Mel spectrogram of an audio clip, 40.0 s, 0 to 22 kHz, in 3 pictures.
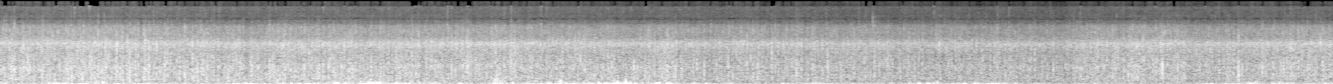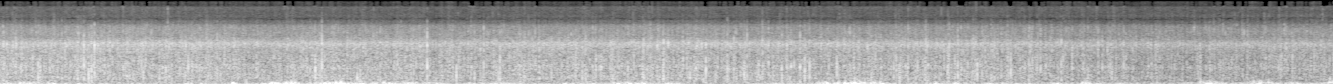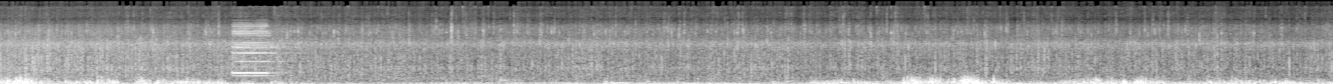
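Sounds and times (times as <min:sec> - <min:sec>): heavy rain: 0:00.0 - 0:39.9
short toot: 0:29.0 - 0:29.8.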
